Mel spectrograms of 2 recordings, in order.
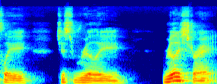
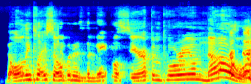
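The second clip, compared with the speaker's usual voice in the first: mock city-folk outrage; 10 semitones higher, 5 dB louder than usual. Big city folk in small town.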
